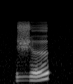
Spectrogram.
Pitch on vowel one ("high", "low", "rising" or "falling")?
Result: rising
